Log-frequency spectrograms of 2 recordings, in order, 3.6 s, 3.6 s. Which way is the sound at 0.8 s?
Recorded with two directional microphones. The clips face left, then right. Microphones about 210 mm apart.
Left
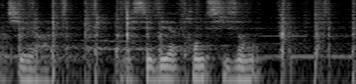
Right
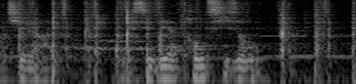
25° left (ahead or behind).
